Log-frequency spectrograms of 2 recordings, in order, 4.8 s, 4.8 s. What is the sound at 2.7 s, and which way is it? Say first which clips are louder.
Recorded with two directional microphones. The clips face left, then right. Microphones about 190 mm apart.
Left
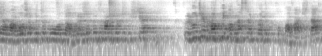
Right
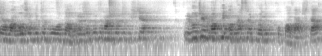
A woman's voice: right 1 dB; 15° right (ahead or behind).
